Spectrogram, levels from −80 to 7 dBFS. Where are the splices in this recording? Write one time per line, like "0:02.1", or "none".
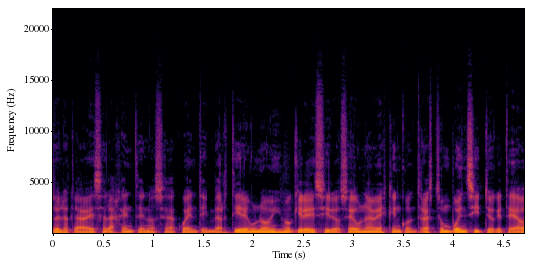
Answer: none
